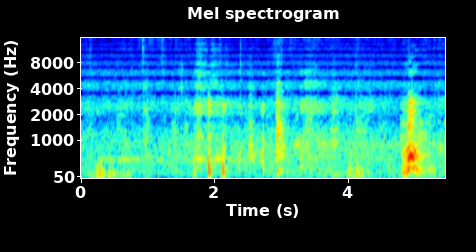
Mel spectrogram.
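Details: Springer spaniel and cocker spaniel, both rescue dogs, playing in a garden just after a walk: soft scattered growls and short whines build to a single loud bark near the end, with quiet outdoor background.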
